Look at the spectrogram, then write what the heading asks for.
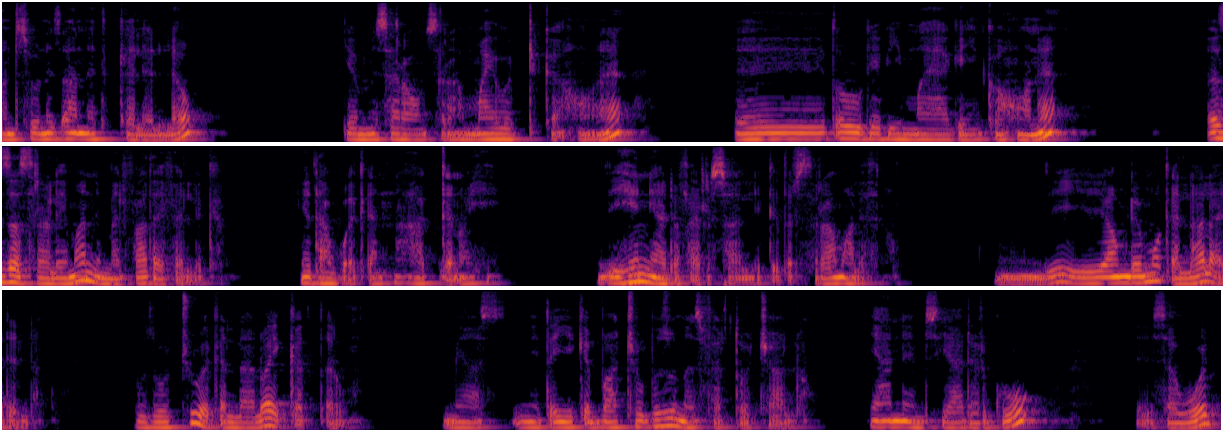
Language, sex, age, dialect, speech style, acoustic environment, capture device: Amharic, male, 25-34, Ethiopia - Addis Ababa, focused; relaxed, silence, mobile / Linux / Chrome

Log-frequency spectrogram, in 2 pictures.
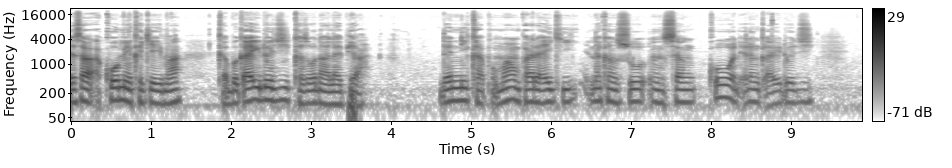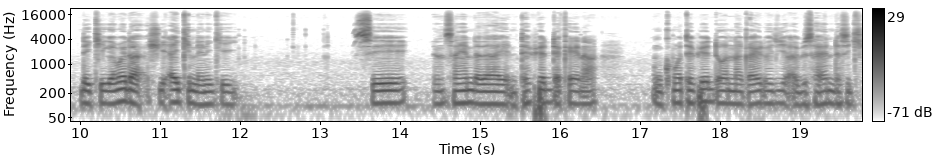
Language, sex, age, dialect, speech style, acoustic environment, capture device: Hausa, male, 25-34, Nigeria - Kano, happy, silence, mobile / macOS / Safari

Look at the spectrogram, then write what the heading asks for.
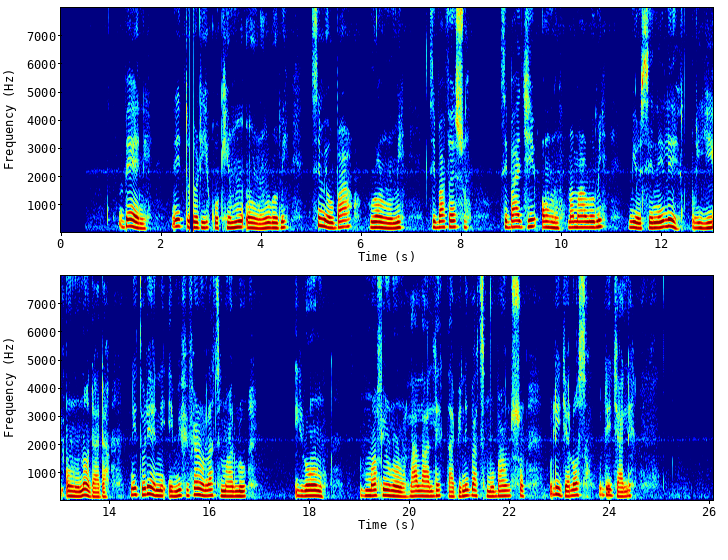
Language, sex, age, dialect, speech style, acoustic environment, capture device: Yoruba, female, 18-24, Nigeria - Ibadan, focused, silence, mobile / Linux / Chrome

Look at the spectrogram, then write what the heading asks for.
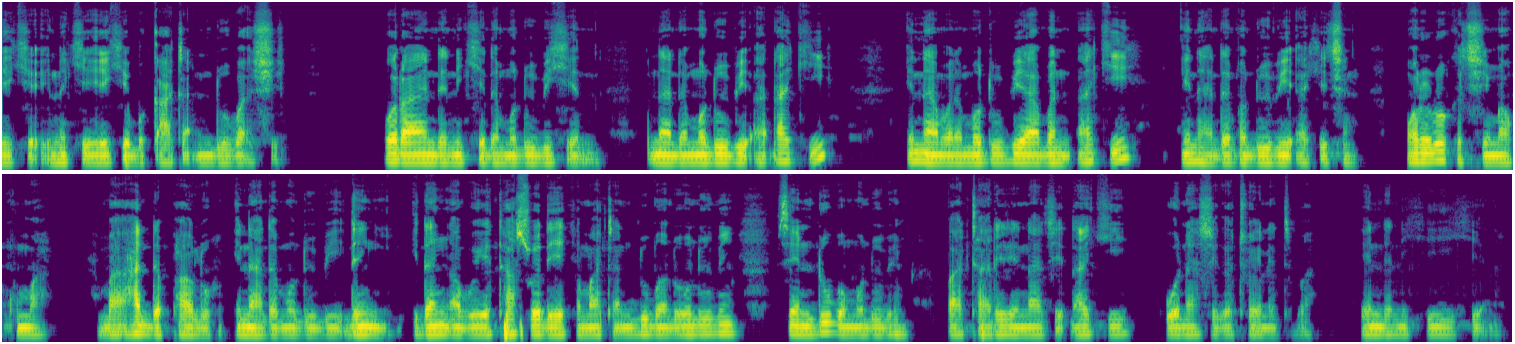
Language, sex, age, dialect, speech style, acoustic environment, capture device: Hausa, male, 25-34, Nigeria - Katsina, happy, silence, mobile / Linux / Chrome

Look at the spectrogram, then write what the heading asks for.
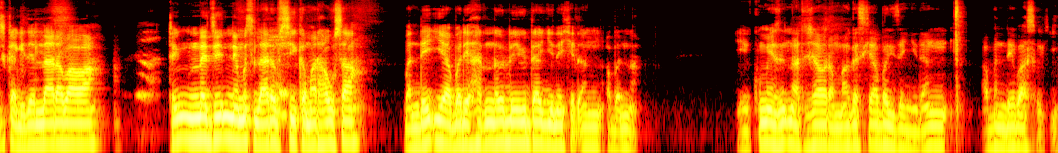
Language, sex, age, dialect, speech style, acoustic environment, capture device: Hausa, male, 35-44, Nigeria - Kano, happy, nature, mobile / Linux / Chrome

